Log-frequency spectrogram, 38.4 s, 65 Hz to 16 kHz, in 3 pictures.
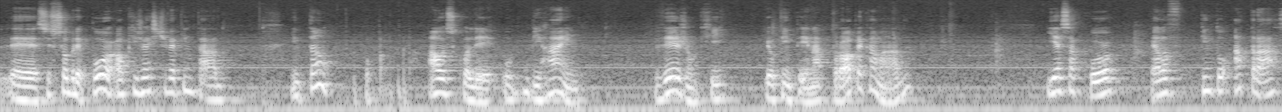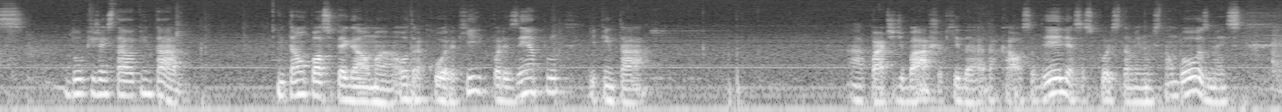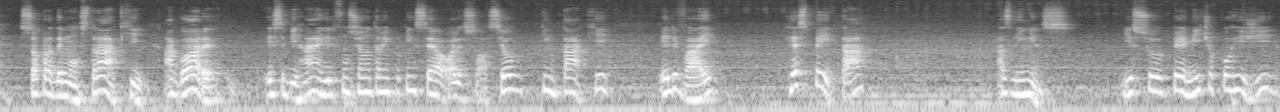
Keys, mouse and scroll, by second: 1.8 click, 3.9 ctrl+z, 4.4 ctrl+click, 5.2 click, 6.1 click, 7.3 middle click, 8.5 click, 9.7 click, 10.1 click, 13.0-14.4 middle drag, 14.5 ctrl+middle click, 15.7 middle click, 18.1 ctrl+click, 18.9 click, 20.3 ctrl+click, 20.8 ctrl+middle click, 21.6-25.1 ctrl+middle drag, 25.7 middle click, 29.1 b, 30.5-38.0 drag.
